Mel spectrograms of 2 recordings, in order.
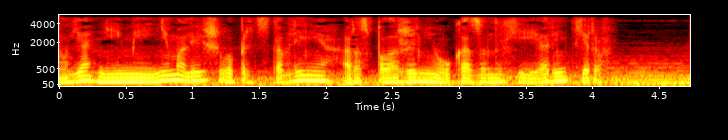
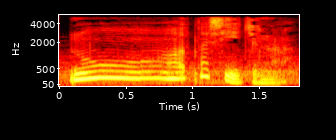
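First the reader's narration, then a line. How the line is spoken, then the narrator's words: Drawn-out drawl. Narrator (Russian): протянула Сонька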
